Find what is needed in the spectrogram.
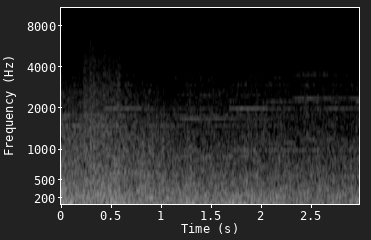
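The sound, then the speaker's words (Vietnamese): Thunder with lightning crashing, heard as a deep, loud, rolling rumble that stays steady and unbroken for the whole stretch. “Trên bầu trời sét lóe lên đùng đùng, kèm theo tiếng sấm long trời lở đất.”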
